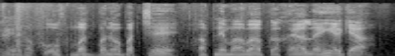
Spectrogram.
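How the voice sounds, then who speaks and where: Using a put-on character voice, a man talks at a moderate pace in a raspy, fairly low pitch. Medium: fan dub. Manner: blunt, authoritative.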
